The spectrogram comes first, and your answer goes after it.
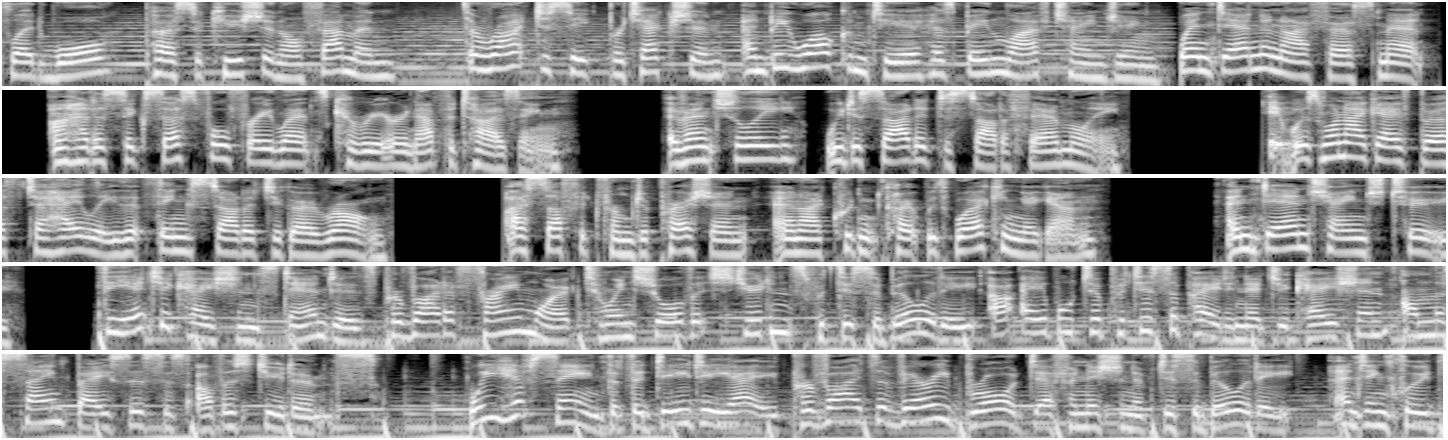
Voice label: Mixed Voice Aussie Voices

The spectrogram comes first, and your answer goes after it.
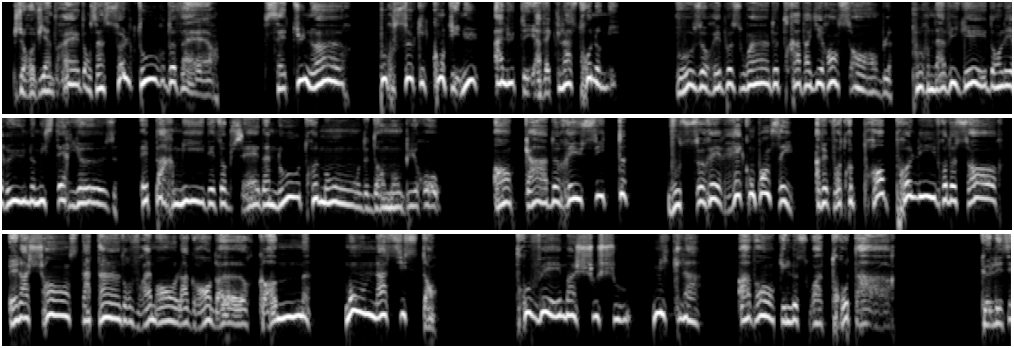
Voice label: French Role Acting VO

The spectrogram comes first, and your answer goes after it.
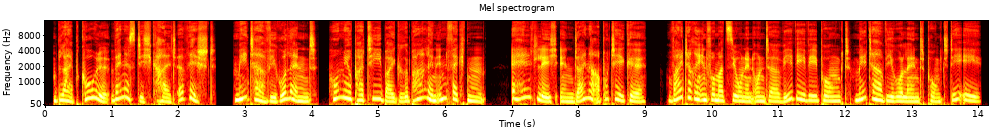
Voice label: Commercial dry

